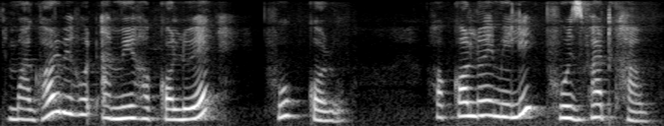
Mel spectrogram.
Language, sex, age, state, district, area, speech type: Assamese, female, 30-45, Assam, Morigaon, rural, spontaneous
